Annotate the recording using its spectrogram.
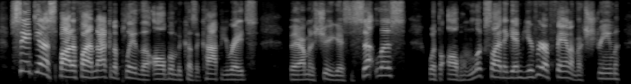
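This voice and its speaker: A man's high, bright, sharp voice takes very wide pitch swings in an animated tone. He moves at a fairly quick pace in a very clean recording with a silent background. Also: dry, close sound with no echo. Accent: Chicago. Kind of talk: casual music review.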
